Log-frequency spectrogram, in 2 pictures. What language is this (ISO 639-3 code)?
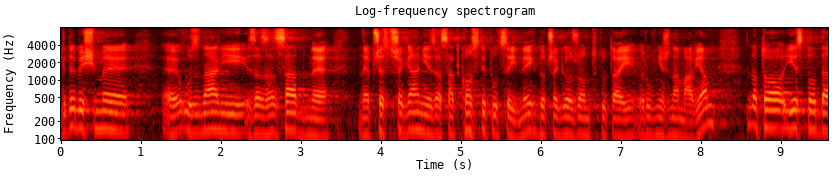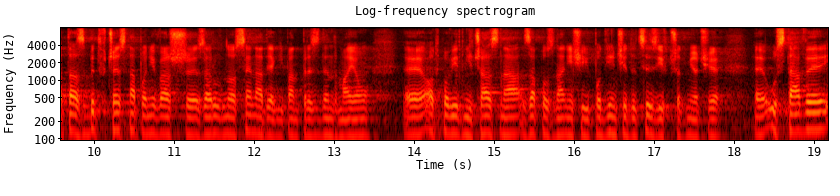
pol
